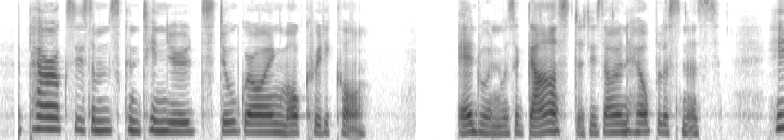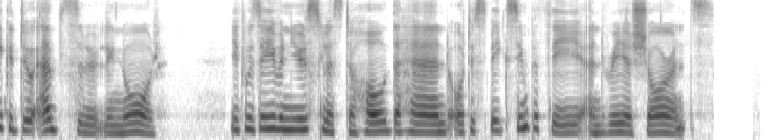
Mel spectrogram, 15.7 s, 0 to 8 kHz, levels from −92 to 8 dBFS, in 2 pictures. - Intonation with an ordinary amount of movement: Yes, average, 3.6 semitones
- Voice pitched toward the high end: Yes, high, 195 Hz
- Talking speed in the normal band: No, slow, 125 wpm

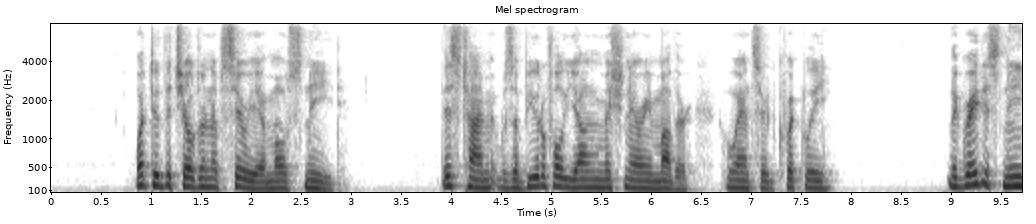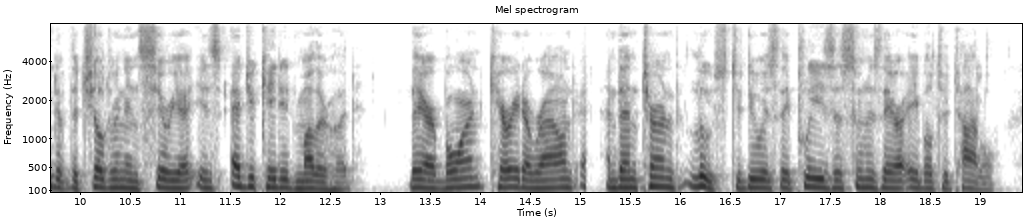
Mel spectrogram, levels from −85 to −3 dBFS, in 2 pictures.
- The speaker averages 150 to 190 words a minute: Yes, average, 165 wpm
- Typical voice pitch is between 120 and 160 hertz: Yes, medium, 140 Hz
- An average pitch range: Yes, average, 3.1 semitones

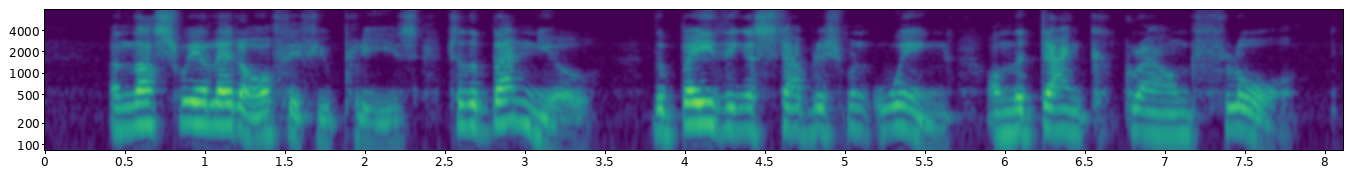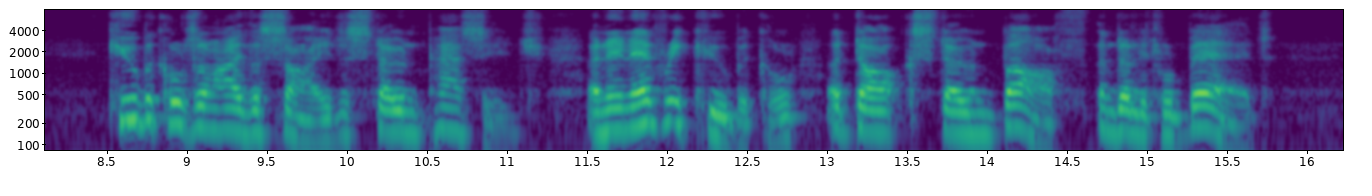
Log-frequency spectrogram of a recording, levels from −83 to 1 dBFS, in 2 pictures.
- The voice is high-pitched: No, medium, 160 Hz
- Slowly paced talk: No, average, 150 wpm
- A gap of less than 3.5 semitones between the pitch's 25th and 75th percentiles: No, average, 5.1 semitones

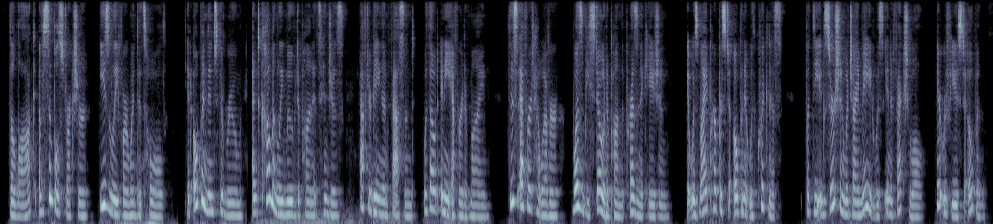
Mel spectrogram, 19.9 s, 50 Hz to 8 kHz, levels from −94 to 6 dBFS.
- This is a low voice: No, medium, 175 Hz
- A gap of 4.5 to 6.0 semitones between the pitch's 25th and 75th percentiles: Yes, wide, 5.6 semitones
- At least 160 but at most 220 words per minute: Yes, average, 175 wpm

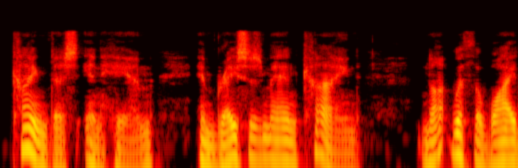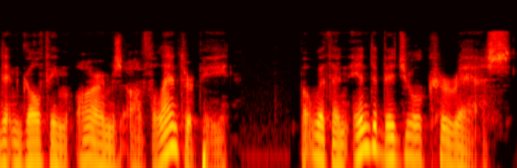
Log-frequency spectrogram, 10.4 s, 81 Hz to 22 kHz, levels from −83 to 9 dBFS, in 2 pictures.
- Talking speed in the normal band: No, slow, 105 wpm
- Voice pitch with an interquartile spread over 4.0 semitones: Yes, average, 4.6 semitones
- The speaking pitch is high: No, very low, 95 Hz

